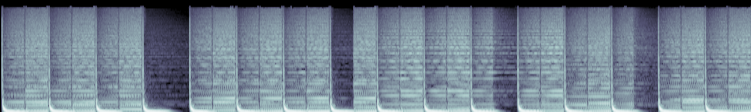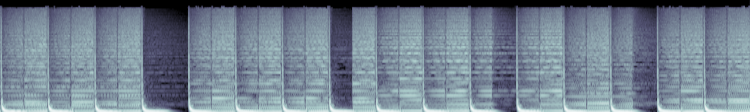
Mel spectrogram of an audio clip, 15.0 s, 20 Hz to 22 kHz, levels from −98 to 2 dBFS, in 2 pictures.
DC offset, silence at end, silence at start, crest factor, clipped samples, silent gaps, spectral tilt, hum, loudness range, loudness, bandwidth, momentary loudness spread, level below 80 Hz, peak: under 0.1%; 0 s; 0 s; 10 dB; under 0.1%; none; -4 dB/octave; none; 1 LU; -12 LUFS; 16.5 kHz; 2 LU; -12 dBFS; 0 dBFS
